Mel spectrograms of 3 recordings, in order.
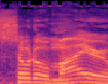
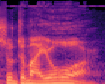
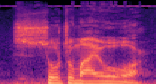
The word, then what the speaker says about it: Sotomayor: Well, Craig, Judge Sotomayor was born... Whoa, Tim. It's actually pronounced Sotomayor. Sotomayor.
